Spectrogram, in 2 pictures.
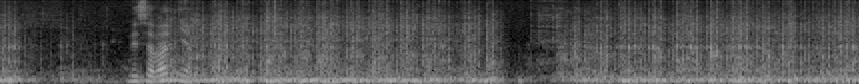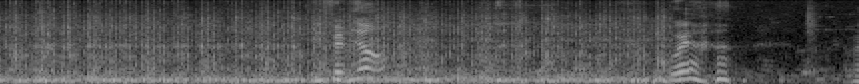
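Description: A hand mill grinds with a steady whir.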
